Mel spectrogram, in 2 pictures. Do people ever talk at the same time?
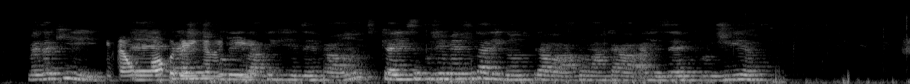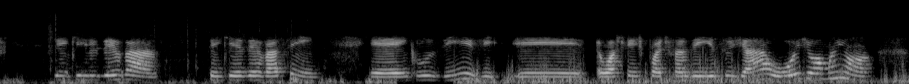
Yes, from 1.3 s

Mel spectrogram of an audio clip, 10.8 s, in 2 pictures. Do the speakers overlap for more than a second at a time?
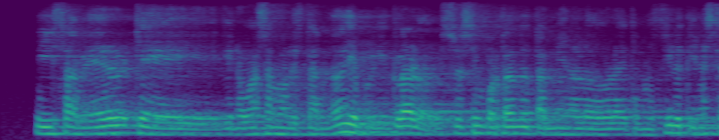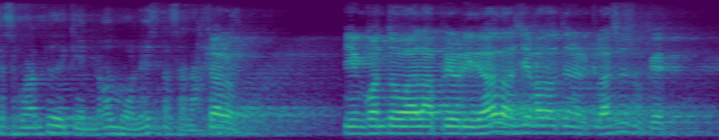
No

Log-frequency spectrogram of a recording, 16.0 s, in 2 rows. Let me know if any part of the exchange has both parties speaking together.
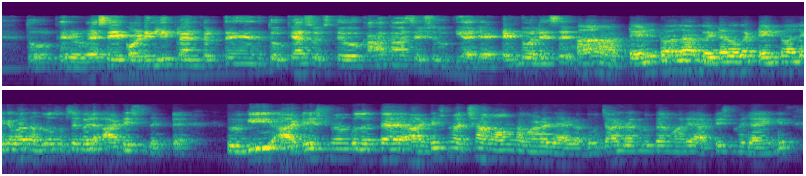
No

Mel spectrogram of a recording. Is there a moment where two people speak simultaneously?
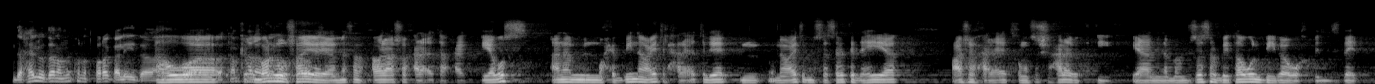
Yes, from 1.5 s

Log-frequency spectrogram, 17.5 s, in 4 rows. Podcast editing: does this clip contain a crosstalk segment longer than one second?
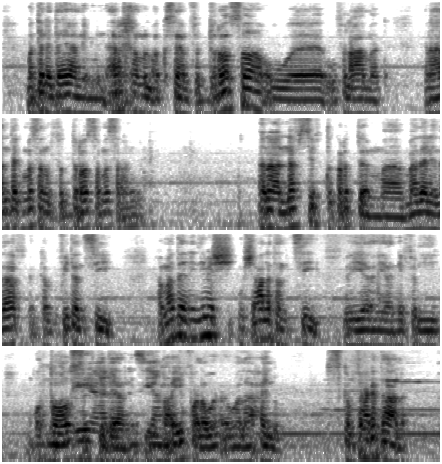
Yes, from 13.5 s

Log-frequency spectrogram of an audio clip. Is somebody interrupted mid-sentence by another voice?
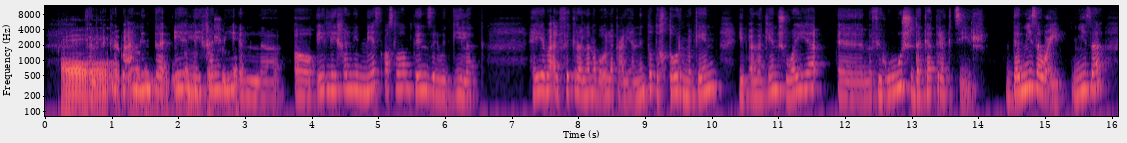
Yes, from 0.6 s

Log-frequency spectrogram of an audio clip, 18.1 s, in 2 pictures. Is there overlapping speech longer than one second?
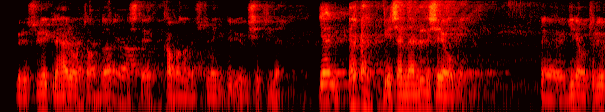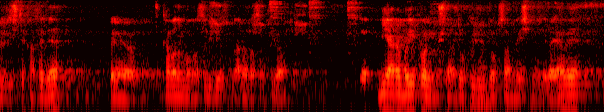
Yes, from 1.1 s

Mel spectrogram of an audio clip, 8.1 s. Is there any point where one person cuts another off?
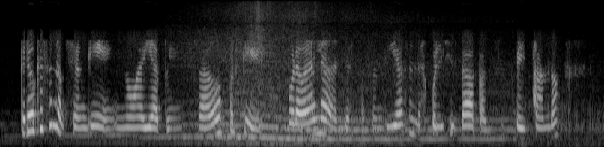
No

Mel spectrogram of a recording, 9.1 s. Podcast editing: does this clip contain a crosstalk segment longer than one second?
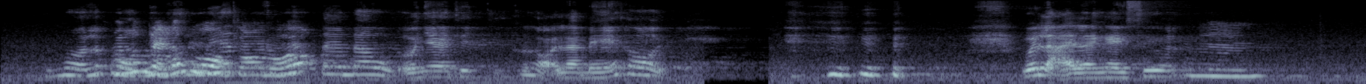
Yes, from 0.7 s

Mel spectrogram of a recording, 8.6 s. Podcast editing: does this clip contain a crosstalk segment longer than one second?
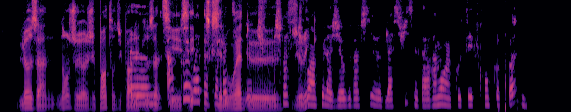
Yes, from 1.9 s

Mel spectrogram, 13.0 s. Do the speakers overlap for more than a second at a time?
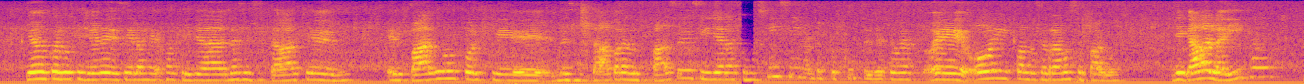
No

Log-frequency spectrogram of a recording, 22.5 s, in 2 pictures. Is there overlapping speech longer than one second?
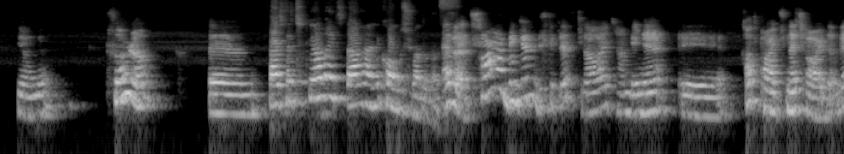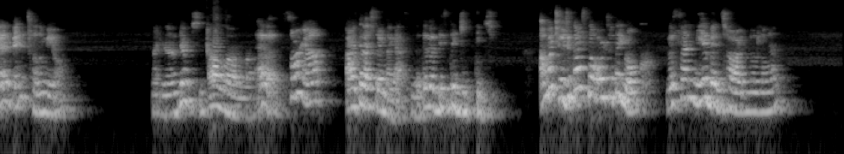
No

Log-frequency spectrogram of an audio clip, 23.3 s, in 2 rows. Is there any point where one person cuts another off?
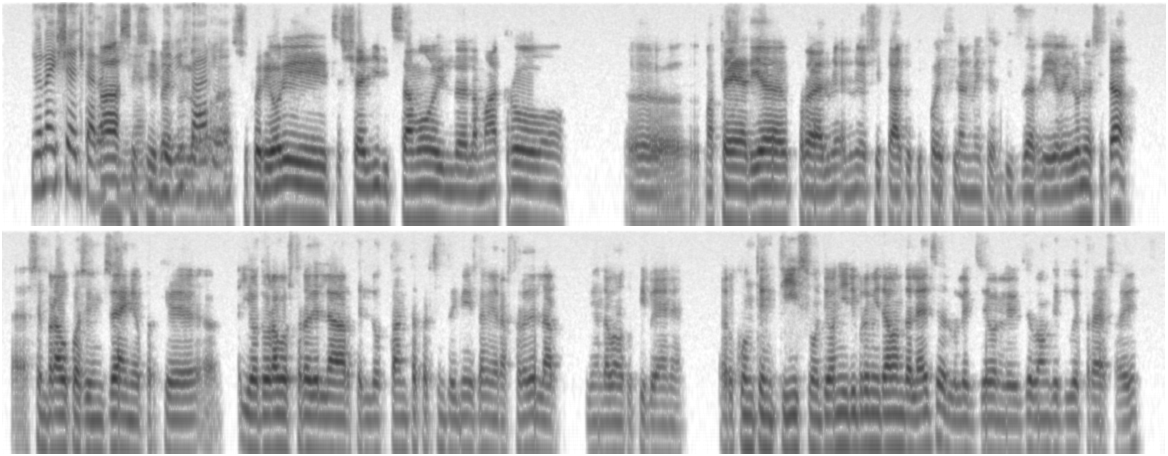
Yes, from 1.0 s

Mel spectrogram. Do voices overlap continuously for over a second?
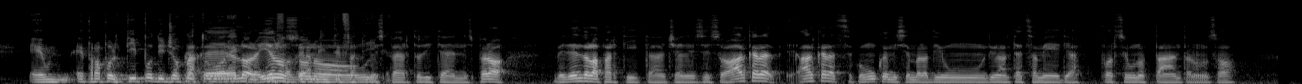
Yes, from 1.8 s

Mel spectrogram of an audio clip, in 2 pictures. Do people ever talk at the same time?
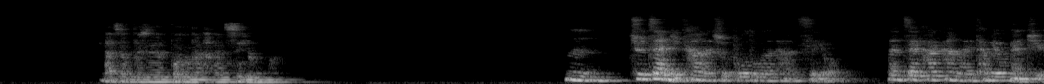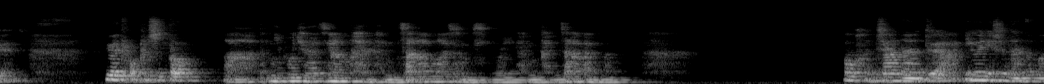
No

